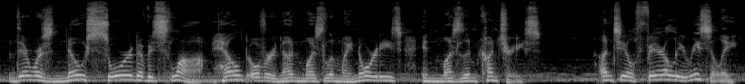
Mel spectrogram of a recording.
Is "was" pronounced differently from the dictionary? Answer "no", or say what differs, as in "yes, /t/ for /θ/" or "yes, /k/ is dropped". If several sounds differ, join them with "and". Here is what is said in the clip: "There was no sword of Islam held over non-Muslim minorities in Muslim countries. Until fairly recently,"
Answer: no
